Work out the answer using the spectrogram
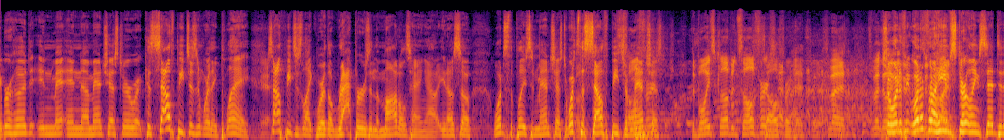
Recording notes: Today's show is coming at you live and dangerous from Foley's Bar in San Francisco.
